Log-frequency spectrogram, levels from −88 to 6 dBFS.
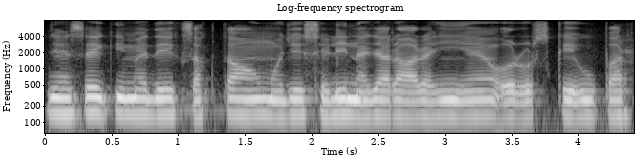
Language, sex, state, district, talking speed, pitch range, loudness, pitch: Hindi, male, Madhya Pradesh, Bhopal, 205 wpm, 130-140 Hz, -14 LUFS, 130 Hz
